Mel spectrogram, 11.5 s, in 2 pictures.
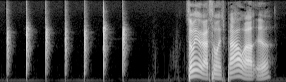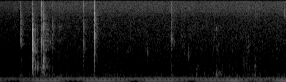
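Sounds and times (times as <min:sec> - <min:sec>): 
hand claps: 0:00.1 - 0:02.7
speech: 0:03.8 - 0:05.5.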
